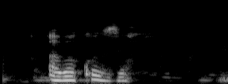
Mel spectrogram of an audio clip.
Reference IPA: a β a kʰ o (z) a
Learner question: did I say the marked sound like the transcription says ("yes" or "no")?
yes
